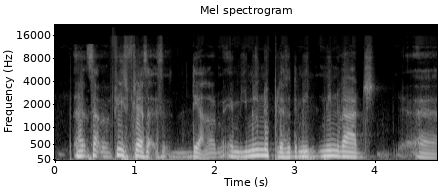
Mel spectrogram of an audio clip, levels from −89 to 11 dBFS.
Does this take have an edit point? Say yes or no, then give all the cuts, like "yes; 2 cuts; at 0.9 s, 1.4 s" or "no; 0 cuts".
no; 0 cuts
